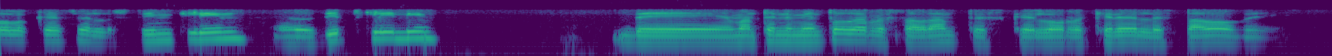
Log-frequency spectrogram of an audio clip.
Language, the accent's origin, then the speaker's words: Spanish; Puebla, Mexico; moved away; Mire, yo soy de Puebla.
